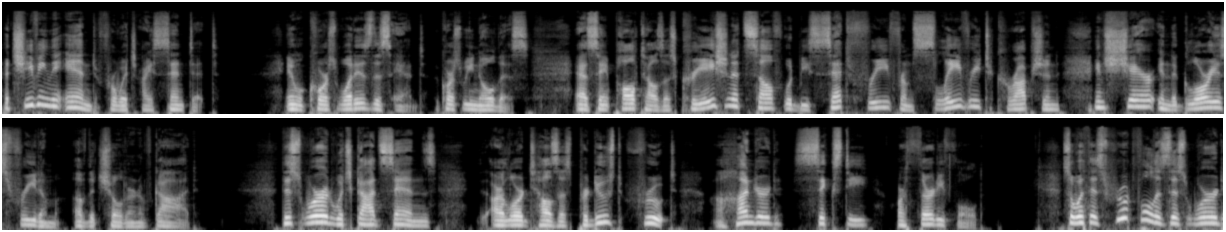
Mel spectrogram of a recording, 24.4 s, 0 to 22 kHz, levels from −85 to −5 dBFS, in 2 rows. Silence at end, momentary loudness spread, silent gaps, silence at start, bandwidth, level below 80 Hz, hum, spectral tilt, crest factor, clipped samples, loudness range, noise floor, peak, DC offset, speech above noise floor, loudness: 0 s; 11 LU; none; 0 s; 16.5 kHz; -48 dBFS; none; -4.5 dB/octave; 22 dB; under 0.1%; 4 LU; -70 dBFS; -2 dBFS; under 0.1%; 47 dB; -23 LUFS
